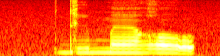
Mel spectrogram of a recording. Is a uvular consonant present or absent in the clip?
present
